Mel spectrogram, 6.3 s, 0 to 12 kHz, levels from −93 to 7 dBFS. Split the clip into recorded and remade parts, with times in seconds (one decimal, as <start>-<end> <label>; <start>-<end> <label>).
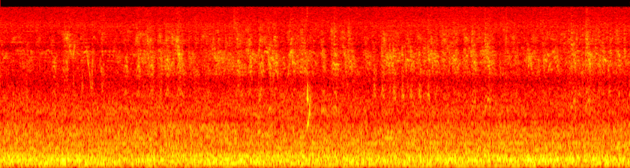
0.0-6.3 recorded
